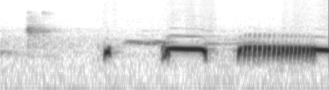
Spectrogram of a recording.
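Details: Spotted dove calling as a decoy to draw out and challenge rival doves: a clipped note, a steady coo, then a long vibrating trilled coo ending in a slurred drop, softer doves faintly audible.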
